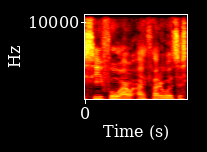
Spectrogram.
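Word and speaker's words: Cifu: Seafood. His last name is spelled seafood, but I thought it was seafood all the time. C-I-F-U.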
